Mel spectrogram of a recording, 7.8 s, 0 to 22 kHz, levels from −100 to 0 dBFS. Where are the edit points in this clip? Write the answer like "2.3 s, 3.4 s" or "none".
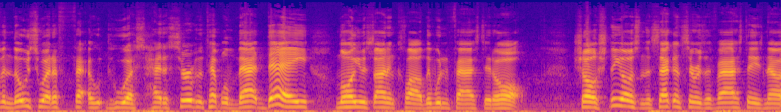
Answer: none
